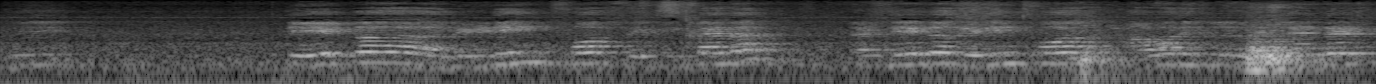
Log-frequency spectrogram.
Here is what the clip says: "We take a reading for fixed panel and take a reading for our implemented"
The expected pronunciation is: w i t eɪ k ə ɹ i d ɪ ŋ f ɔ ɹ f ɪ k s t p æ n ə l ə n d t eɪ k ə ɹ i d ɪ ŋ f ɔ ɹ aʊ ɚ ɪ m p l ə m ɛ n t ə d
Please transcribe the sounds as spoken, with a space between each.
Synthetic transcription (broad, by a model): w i t eɪ k ə ɹ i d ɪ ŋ f ɔ ɹ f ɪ s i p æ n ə ə n d t eɪ k ə ɹ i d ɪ ŋ f ɔ ɹ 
